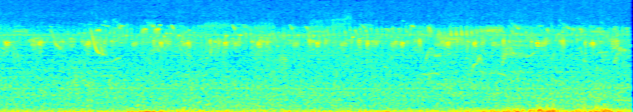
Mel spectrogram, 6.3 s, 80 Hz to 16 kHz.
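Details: Cape weavers at Vryheid, South Africa, on 2 December 2011 keep up busy, buzzy, scratchy chattering with short overlapping sizzling notes over a low rumble of wind.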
